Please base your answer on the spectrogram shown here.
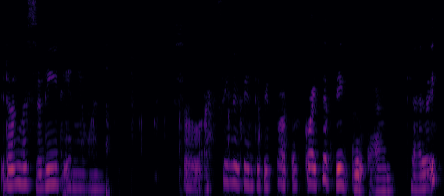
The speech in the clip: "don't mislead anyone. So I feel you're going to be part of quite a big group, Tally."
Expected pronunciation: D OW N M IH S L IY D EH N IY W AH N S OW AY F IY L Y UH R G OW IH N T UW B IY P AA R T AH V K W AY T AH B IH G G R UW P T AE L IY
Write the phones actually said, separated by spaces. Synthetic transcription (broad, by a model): D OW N M IH S L IY D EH N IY W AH N S OW AY F IY L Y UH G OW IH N T UW B IY P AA T AH V K W AY T AH B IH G G UW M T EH L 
